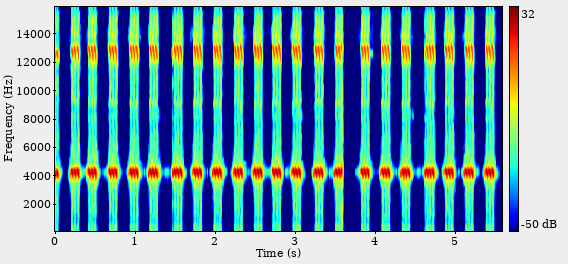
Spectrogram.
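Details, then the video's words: Cricket sound used against rats: piercing, regularly paced chirps about four per second, each a brief buzzy burst, with one short break and click near the end of the run. "Suara Jangkrik pengusir tikus"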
